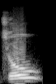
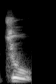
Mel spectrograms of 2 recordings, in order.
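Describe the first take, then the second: First: The vowel glides like an 'ow' sound. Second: The vowel is a plain long 'oo' sound. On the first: The speaker calls it wrong. "জৌ ভাবটা আসে কিন্তু ওটা না দিয়ে জু করলে ভালো হয়।" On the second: The speaker calls it right. "আপনারা উচ্চারণ করবেন এইটা জু।"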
